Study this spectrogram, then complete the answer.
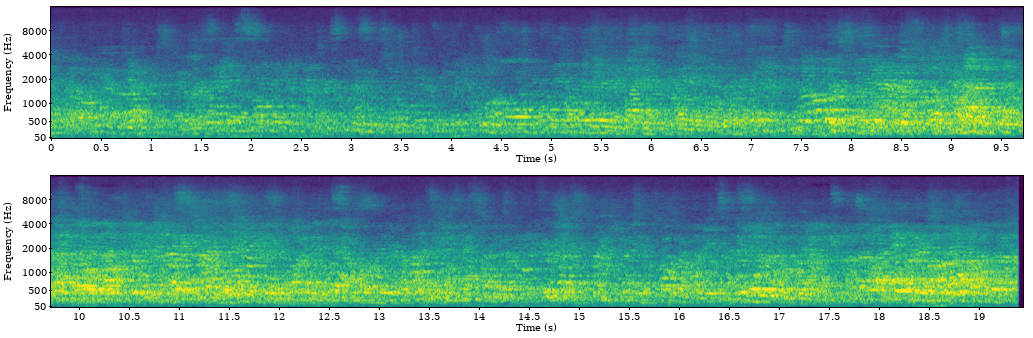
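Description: Organ music plays, echoing through a large hall.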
